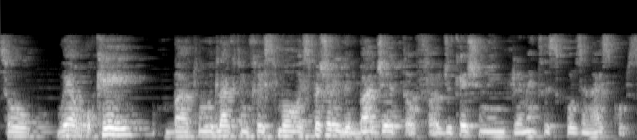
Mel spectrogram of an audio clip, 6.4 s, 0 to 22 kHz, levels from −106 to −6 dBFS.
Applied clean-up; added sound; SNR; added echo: classical method WPE with log-MMSE.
